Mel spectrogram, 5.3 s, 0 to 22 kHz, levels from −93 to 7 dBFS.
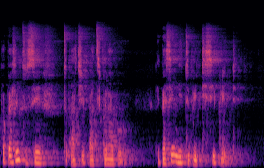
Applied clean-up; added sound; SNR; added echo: none; none; none; reverberation time 0.8 s.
